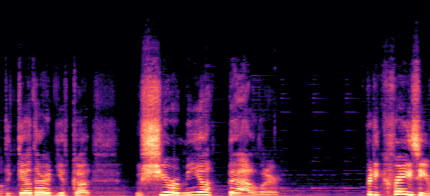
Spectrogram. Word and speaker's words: Battler: The problem is my own name is made up of the characters for fight and person, and it is pronounced Battler. Put it all together and you've got Ushiramiya Battler.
